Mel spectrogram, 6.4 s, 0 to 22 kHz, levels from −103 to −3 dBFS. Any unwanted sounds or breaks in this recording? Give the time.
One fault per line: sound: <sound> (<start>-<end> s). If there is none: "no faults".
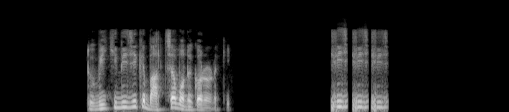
sound: laugh (4.1-4.9 s)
